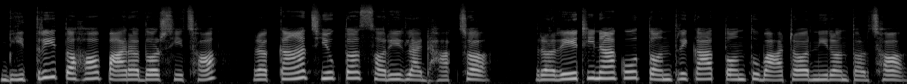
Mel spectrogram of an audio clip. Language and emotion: Nepali, neutral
